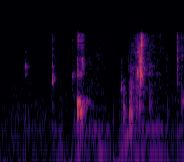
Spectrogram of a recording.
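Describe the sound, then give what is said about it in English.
Quiet sipping of water: a few soft slurping and swallowing sounds with small mouth clicks, two slightly louder gulps standing out against near silence, with no one talking. “So let me just get a sip of water.”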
